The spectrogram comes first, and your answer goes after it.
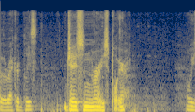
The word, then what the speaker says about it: Poirier: your name for the record please Jason Maurice puer will you spell that p o i r i e r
